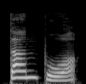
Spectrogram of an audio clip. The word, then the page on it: 单薄: dān bó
